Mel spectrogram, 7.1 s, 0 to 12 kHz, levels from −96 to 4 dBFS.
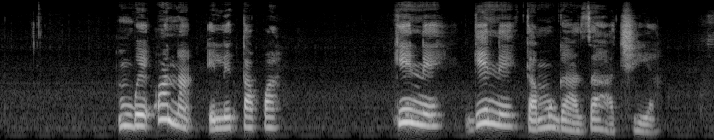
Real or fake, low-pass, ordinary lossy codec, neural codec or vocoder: real; none; none; none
